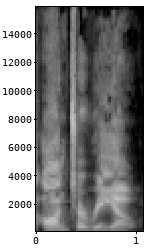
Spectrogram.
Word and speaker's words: Ontario: actually I really like Ontario um yeah it's pronounced Ontario Ontario Canada we're Americans and we'll tell you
